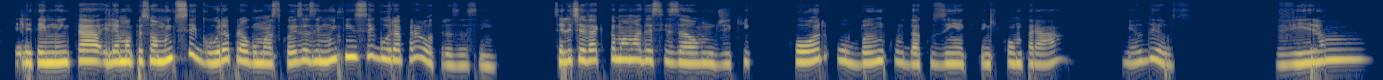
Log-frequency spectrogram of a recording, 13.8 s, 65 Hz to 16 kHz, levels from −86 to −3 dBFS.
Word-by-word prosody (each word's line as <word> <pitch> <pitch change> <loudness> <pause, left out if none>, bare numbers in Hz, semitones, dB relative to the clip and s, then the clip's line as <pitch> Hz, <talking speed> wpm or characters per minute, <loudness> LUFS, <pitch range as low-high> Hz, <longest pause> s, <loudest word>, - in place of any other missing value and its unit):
ele 210 +1 0
tem 220 0 +4
muita 230 +2 +4
ele 220 +1 +1
é - - +5
uma 235 0 +6
pessoa 240 0 +2
muito 280 +5 +7
segura 260 - +1
pra 265 -2 -1
algumas 215 -2 +1
coisas 235 +3 -1
e 240 - +4
muito 270 +7 +3
insegura 305 -5 +2
pra 285 +4 -6
outras, 195 -6 -6
assim. 180 -1 -11 0.6
Se 235 - -2
ele 240 - +2
tiver 255 0 +1
que - - -35
tomar 275 -1 +2
uma 265 -1 +1
decisão 220 -4 -3
de 200 +1 -10
que 225 +2 -13 0.4
cor 245 +6 +1
o 245 -3 -3
banco 220 +3 -4
da 205 0 -5
cozinha 205 0 -6
que - - -49
tem 200 - -8
que 195 - -10
comprar, 205 0 -6 0.7
meu 220 +2 -8
Deus! 240 -8 -5 1.0
Vira 205 +4 -1
um 270 +1 -3
230 Hz, 175 wpm, -22 LUFS, 210-255 Hz, 1.0 s, muito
